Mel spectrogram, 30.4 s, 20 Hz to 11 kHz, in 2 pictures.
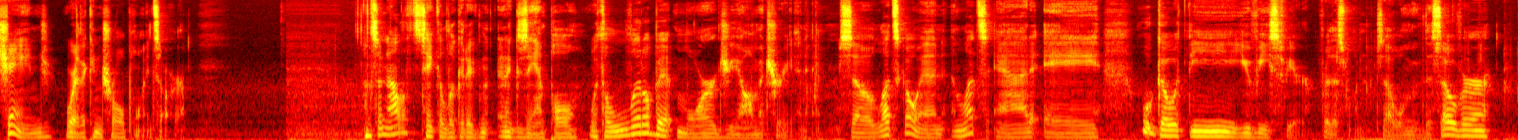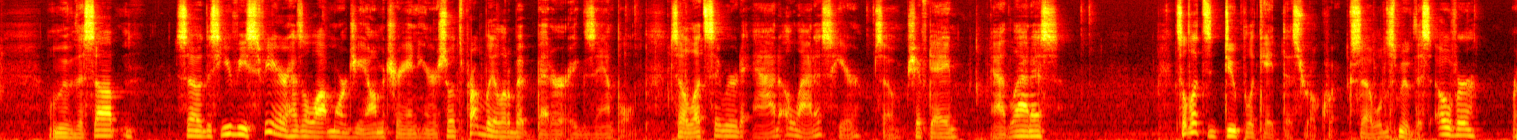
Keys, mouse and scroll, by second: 2.8 middle click, 2.8 scroll down 2, 8.0 shift+a, 13.3 g, 14.6 g, 16.2-16.6 scroll up 3, 17.0 middle click, 17.5 scroll down 1, 17.9 middle click, 20.0 shift+s, 21.8 shift+a, 24.9 s, 26.8 click, 28.6 shift+d.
